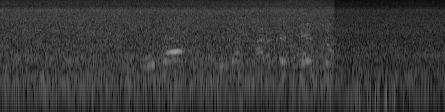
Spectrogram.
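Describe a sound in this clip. Water rushes through a gorge below.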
